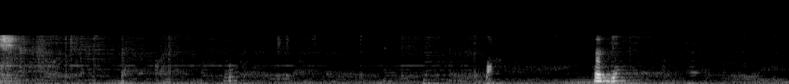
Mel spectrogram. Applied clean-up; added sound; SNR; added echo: neural mask model DeepFilterNet 3.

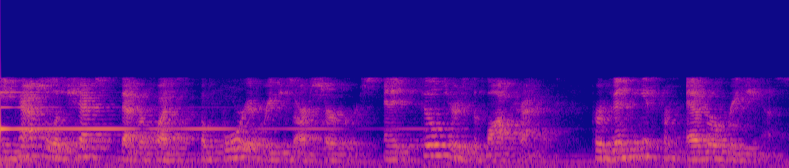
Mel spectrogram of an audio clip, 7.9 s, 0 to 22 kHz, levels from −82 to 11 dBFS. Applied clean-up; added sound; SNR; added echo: none; Piano; 3 dB; reverberation time 0.7 s.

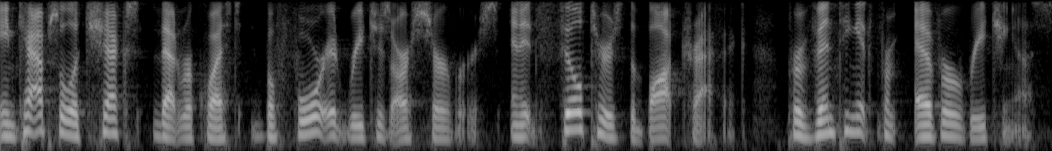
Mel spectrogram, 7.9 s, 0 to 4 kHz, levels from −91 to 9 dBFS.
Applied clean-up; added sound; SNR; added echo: none; none; none; none.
